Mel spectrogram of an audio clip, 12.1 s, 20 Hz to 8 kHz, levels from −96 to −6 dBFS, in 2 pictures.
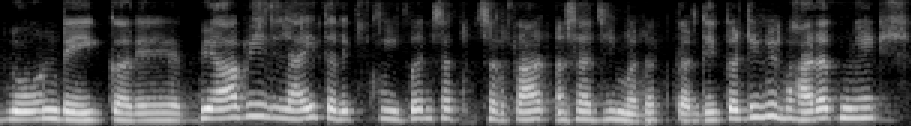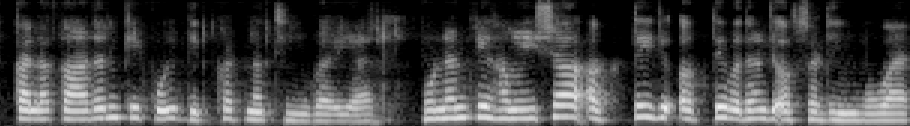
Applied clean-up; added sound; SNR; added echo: neural mask model DeepFilterNet 3.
